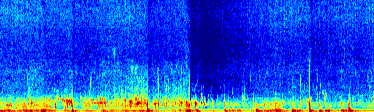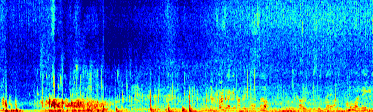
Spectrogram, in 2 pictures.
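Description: Muffled churning and sloshing of lake water around a submerged camera while a man floundering beside a capsized canoe moves through the water, with irregular dull knocks and thuds. The sound turns a little clearer near the end as the camera comes out of the water.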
